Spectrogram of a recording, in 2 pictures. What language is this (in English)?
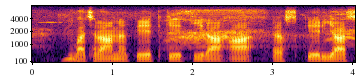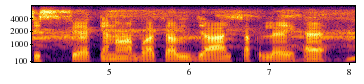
Maithili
